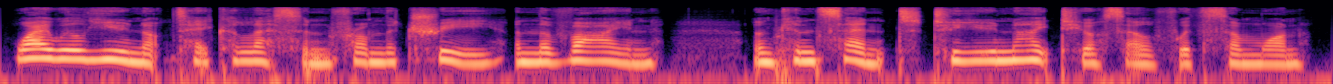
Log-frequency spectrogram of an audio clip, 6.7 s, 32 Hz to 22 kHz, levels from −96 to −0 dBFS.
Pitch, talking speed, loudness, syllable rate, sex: 185 Hz, 190 wpm, -21 LUFS, 4.6 syllables/s, female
